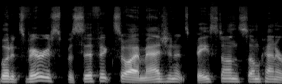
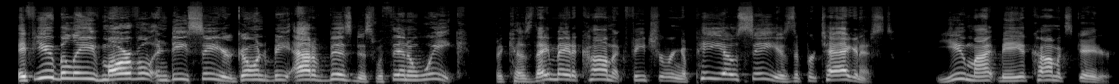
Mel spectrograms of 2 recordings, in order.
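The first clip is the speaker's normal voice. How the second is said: throat-straining, strained, higher-pitched put-on voice; 8 semitones higher, 4 dB louder than usual. Delivering a jokey insult in a voice that hurts his throat, put-on voice. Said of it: "I can't keep doing the voice".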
